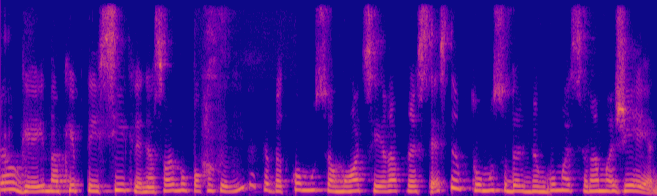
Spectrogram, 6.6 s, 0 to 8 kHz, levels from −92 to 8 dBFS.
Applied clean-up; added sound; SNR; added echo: neural mask model DeepFilterNet 3.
